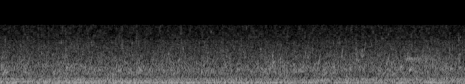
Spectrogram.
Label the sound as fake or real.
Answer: fake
